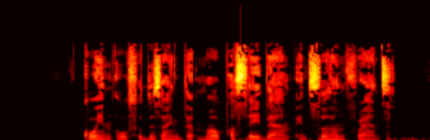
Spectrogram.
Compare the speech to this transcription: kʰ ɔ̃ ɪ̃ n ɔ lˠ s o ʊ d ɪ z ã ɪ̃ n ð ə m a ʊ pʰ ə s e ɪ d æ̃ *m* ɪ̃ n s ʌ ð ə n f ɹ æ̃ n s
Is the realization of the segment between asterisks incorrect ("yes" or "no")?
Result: no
